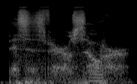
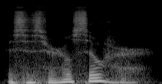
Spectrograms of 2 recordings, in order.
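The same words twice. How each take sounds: First: It is spoken in a whisper. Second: It is spoken in a normal voice. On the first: The speaker calls it right. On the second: The speaker calls it wrong.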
